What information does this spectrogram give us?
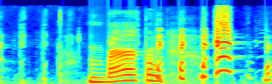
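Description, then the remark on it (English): A person pecks at a microphone with their nose like a bird, making soft tapping knocks, followed by a voice imitating a chicken with short, rising squawks and clucks that sound loud. “We could talk about how I'm, like, pecking at the microphone with my nose like a bird.”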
